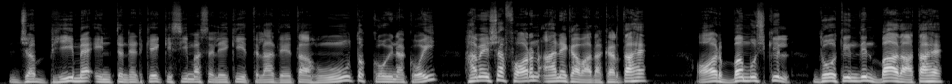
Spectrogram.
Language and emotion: Urdu, disgusted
